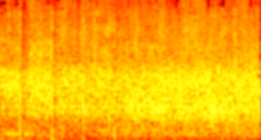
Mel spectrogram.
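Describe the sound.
Parliament deputies of the Armenia Alliance faction stand and applaud as the names of two absent members are read out, producing dense, steady clapping that fills the whole stretch evenly with no voices rising above it.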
